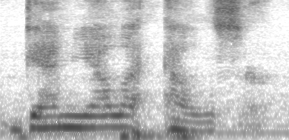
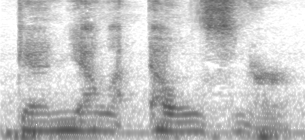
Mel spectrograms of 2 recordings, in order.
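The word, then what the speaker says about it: Daniela Elser: The last time I spoke about her, I butchered her name. I was calling her Daniela Elsner. And not sure why, it just somehow made more sense in my head.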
